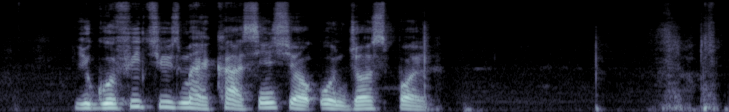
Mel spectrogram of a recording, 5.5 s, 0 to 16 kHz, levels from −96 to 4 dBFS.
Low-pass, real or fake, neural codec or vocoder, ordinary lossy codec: 14.4 kHz; fake; vocoder, 44.1 kHz, 128 mel bands, Pupu-Vocoder; none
